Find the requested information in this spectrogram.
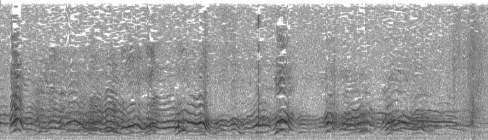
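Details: Griffith Park coyotes in a frantic group chorus said to sound like something being killed: layered quavering yips and short sliding howls, overlapping without pause, sharp peaks around the second and third seconds, fading near the end.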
